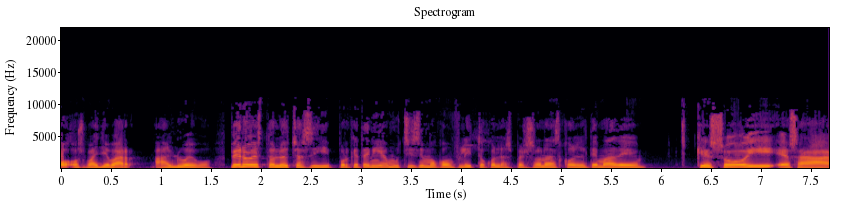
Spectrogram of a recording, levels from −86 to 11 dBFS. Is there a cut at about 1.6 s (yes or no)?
yes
